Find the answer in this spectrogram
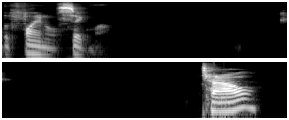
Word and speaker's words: sigma: Sigma, S as in set.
